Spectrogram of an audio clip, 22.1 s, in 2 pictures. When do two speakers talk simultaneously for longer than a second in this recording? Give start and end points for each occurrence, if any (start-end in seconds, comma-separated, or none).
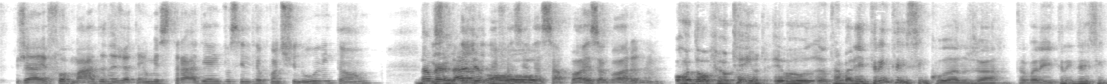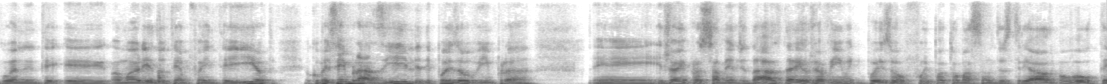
4.3-5.5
